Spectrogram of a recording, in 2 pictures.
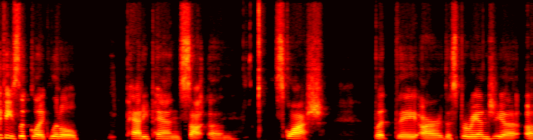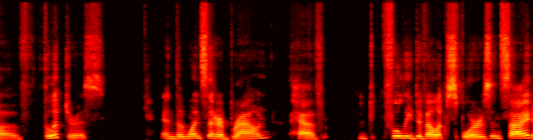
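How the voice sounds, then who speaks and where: A woman botanist giving an unhurried slide lecture, with frequent ums and restarts. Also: fairly high pitch, fairly bright tone, no echo, rough recording. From USA.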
